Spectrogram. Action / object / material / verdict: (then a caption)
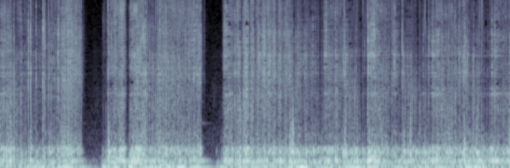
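scrape / metal mesh microphone grille scratched with nails / metal mesh / none. Long acrylic nail tips quickly scratch and tap the bare, hollow metal mesh grille of a black condenser microphone. The result is a dense, scraping rustle over a heavy, booming low rumble, broken by two brief near-silent pauses before the scratching resumes.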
